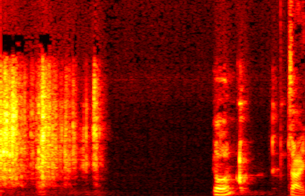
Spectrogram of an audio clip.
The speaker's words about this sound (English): There was a big noise there. That was me getting some ice out of the ice bucket.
